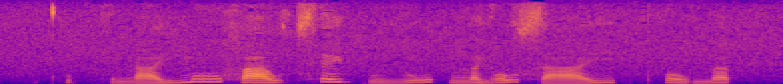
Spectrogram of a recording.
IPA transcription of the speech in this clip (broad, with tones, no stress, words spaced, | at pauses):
kʷʰɐ˧k̚hɪ˨˩ŋaː˨˧j muː˥faː˧wt͡sʰe˥jkʷiː˨˥w | ŋɐ˨jo˥w saː˨˥j | pʰo˨˩wn̪ɐ˨k̚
